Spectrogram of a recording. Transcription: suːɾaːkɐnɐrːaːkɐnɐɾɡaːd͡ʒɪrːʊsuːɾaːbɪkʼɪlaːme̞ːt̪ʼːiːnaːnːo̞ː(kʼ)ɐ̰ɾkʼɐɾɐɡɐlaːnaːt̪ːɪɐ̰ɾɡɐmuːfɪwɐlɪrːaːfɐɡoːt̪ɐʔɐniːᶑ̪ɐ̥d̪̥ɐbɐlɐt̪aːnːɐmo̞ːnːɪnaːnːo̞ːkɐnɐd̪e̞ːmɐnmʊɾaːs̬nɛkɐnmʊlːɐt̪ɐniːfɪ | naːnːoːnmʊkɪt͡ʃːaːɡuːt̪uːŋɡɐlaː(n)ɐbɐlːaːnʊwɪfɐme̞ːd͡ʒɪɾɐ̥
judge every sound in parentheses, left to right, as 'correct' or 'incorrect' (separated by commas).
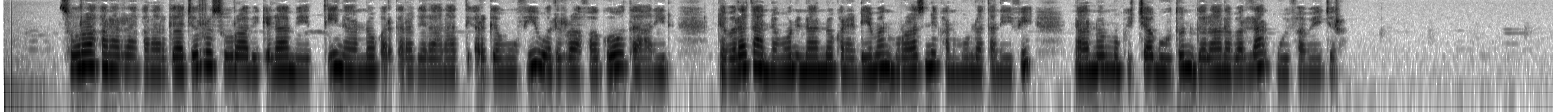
correct, correct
